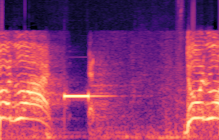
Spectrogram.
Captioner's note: beep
